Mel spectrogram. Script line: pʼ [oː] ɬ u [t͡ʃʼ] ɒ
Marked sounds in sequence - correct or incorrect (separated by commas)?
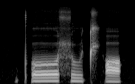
correct, correct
